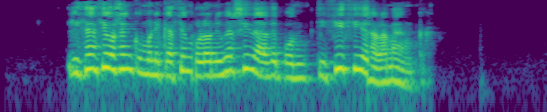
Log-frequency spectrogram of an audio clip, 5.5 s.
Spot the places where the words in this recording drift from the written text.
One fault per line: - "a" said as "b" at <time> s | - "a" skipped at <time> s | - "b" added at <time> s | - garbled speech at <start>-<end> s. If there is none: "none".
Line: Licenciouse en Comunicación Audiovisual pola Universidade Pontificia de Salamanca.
- "Audiovisual" skipped at 1.9 s
- "de" skipped at 3.6 s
